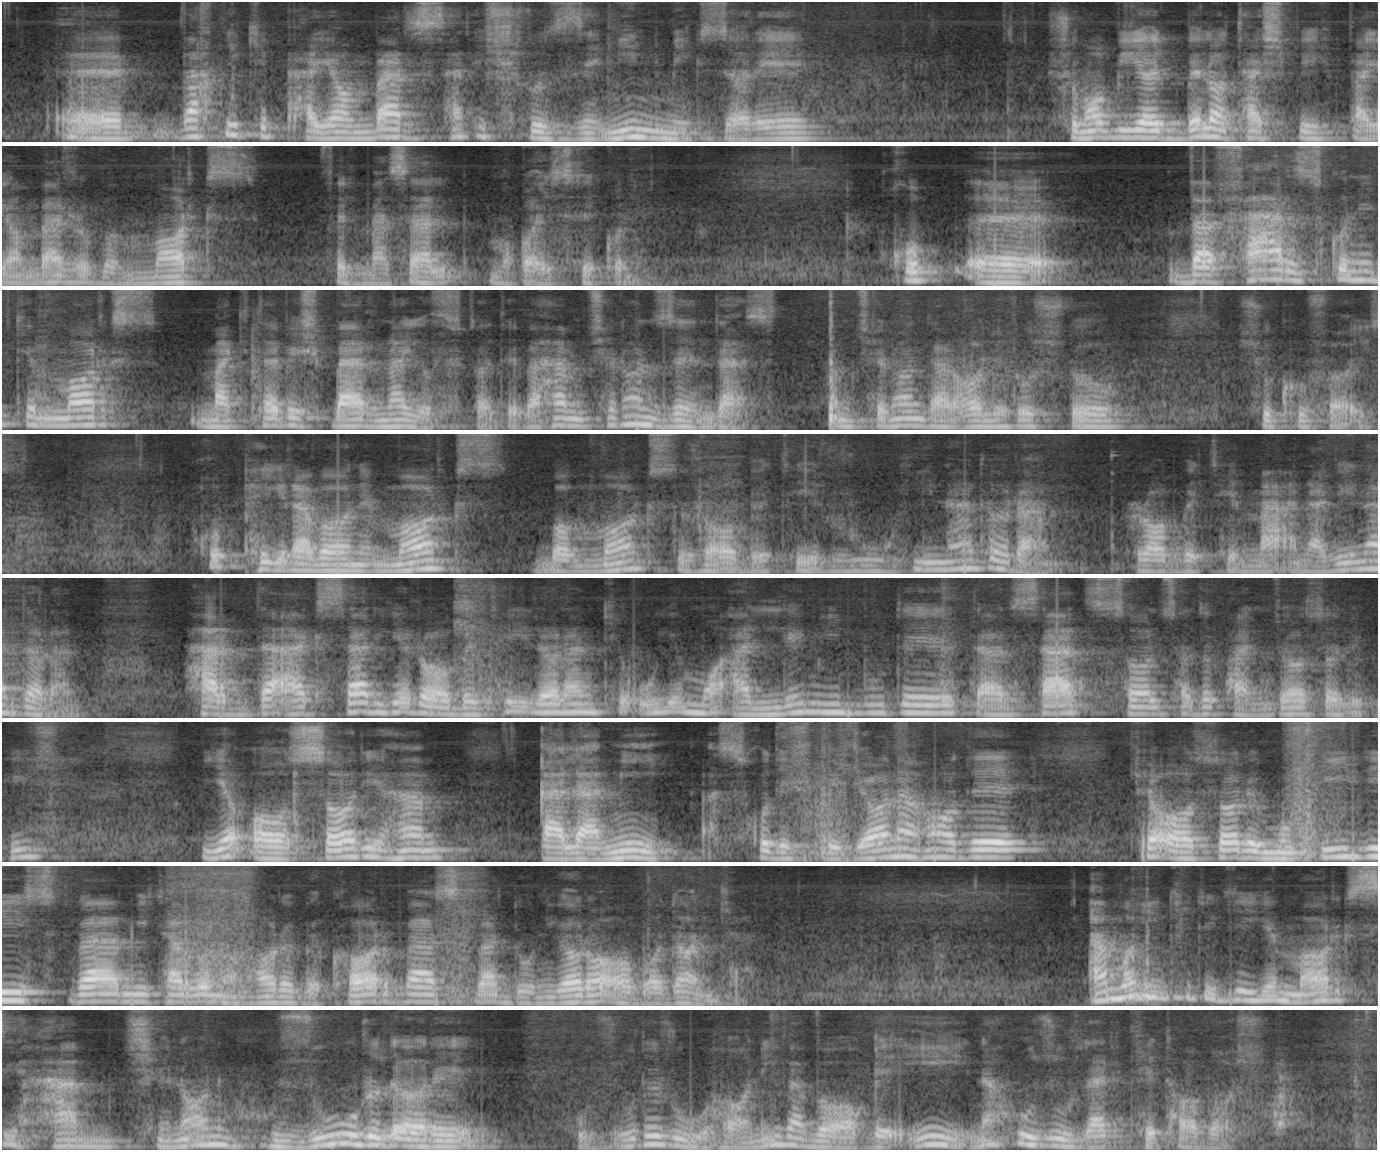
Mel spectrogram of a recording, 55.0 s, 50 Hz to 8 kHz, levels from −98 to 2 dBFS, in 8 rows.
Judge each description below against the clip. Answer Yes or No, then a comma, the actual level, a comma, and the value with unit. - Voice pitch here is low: No, medium, 150 Hz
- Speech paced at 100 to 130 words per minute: Yes, average, 120 wpm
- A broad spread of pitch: No, average, 4.5 semitones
